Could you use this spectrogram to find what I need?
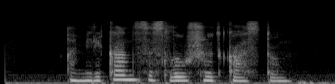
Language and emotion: Russian, neutral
